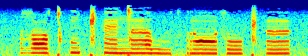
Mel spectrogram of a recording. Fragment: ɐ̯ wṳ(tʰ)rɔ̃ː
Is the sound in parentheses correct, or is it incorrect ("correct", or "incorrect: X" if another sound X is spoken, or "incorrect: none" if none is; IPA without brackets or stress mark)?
correct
